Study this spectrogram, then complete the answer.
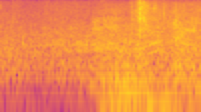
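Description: A rifle fires a loud burst.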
